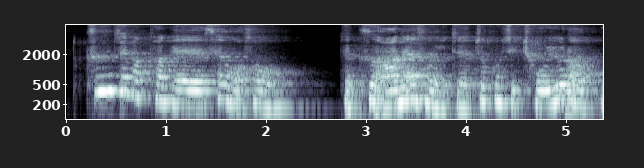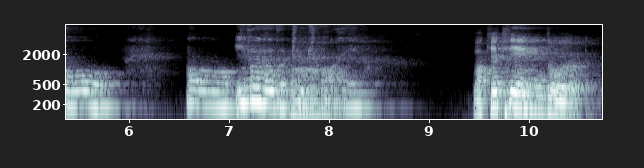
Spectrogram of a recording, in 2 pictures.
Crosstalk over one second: none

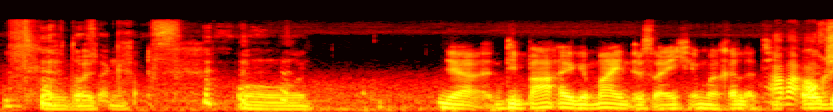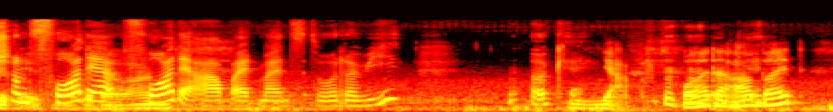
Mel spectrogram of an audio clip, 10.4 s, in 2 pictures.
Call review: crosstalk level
present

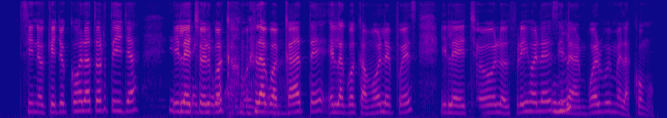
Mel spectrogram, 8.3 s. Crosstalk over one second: present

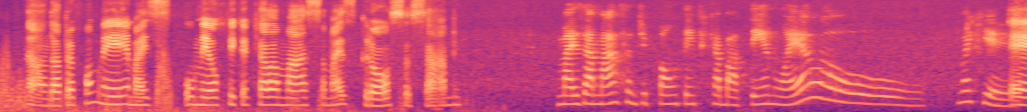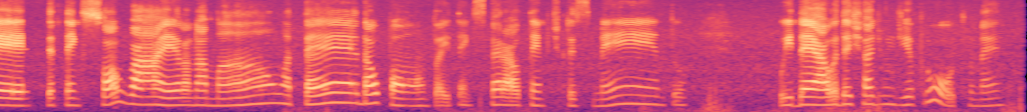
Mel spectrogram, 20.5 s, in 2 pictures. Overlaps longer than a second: none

